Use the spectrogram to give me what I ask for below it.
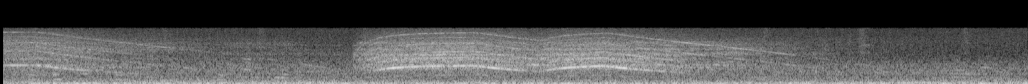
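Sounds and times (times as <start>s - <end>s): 
wood being cut: 0.0s - 8.4s
back yard noises: 0.0s - 10.2s.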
